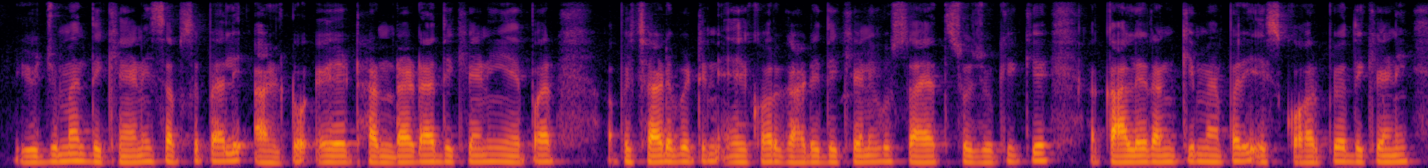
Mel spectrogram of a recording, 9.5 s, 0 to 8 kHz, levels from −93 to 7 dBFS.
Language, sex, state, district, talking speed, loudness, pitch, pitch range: Hindi, male, Uttarakhand, Tehri Garhwal, 190 wpm, -21 LUFS, 115 Hz, 110-120 Hz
